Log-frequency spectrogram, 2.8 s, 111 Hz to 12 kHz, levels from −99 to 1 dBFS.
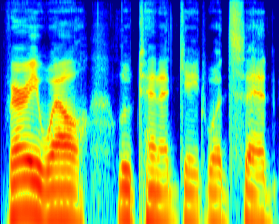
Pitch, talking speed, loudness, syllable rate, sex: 110 Hz, 105 wpm, -18 LUFS, 4.2 syllables/s, male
